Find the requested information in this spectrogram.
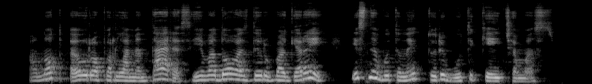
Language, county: Lithuanian, Panevėžys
